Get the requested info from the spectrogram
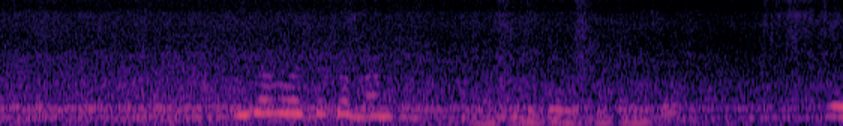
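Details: Honey bees from a massive wild hive being caught, a dense, steady droning hum of many bees throughout, with a few brief higher buzzing tones from individual bees passing close and faint voices beneath.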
